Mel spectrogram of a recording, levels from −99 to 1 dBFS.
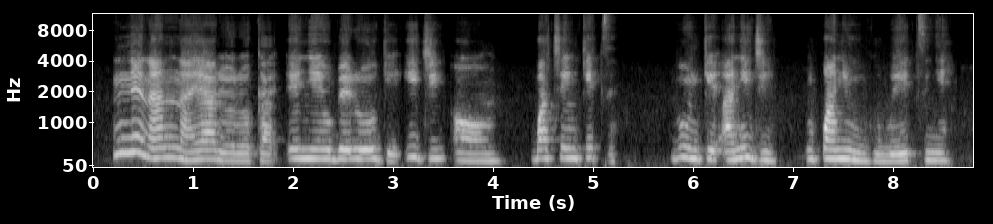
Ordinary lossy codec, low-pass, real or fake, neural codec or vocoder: Opus, 16 kbps; 10.8 kHz; real; none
